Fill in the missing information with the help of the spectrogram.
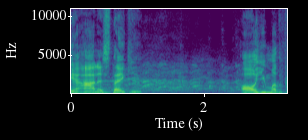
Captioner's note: audience laughing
